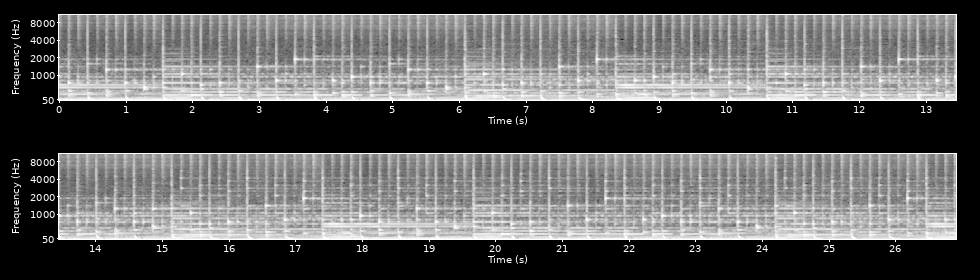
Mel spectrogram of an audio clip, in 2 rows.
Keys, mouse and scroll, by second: 1.1 click, 1.6 click, 3.1 shift+d, 4.4 s, 6.6 alt+middle click, 7.0 alt+shift+middle click, 7.5 ctrl+alt+middle click, 8.0 alt+shift+middle click, 9.0 s, 11.8 click, 12.2-13.3 alt+middle drag, 15.0-16.8 drag, 19.1 click, 19.8 ctrl+s, 20.6 middle click, 22.3 click, 23.4 click, 24.6 click, 25.6 click, 25.9-26.9 drag.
